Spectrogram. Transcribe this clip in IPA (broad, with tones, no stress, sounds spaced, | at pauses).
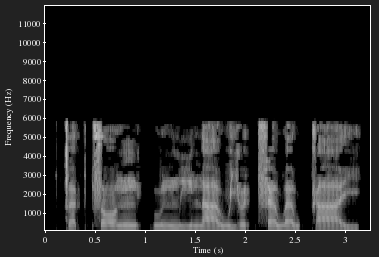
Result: t̪ ɐ˨˥ k̚ t͡s ɔː˨˥ n ŋ ɪ˨˥ k̚ uː˧ n m iː˨ n aː˨˥ w j ɵ˥ t̚ s ɐ˧ w ɐ˨˧ w k aː˧ j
